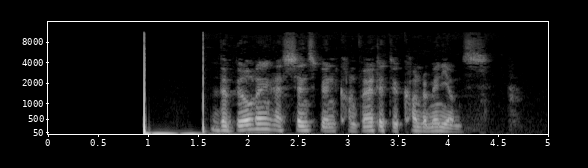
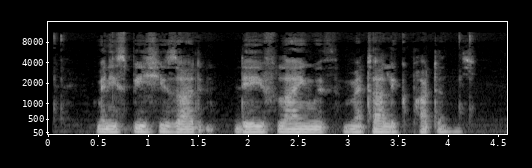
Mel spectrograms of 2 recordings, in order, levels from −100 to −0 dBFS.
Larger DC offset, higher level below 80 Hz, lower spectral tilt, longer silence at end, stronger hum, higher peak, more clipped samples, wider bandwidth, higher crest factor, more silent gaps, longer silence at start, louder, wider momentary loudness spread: neither; about the same, -46 dBFS vs -42 dBFS; about the same, -6 dB/octave vs -6.5 dB/octave; first, 0.65 s vs 0.35 s; neither; first, 0 dBFS vs -14 dBFS; neither; about the same, 11.5 kHz vs 11.5 kHz; first, 36 dB vs 18 dB; neither; first, 0.95 s vs 0.5 s; second, -34 LUFS vs -31 LUFS; first, 14 LU vs 11 LU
